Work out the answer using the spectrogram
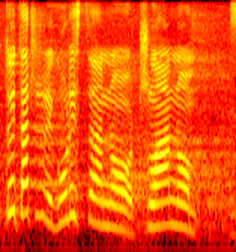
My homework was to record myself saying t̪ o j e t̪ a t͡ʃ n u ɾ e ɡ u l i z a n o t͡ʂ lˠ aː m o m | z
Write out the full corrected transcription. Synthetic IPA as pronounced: t̪ o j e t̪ a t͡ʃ n o ɾ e ɡ u l i s a n o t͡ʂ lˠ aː n o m | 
